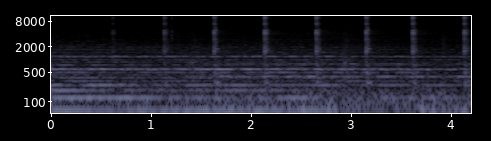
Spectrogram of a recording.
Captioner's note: quill tapping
